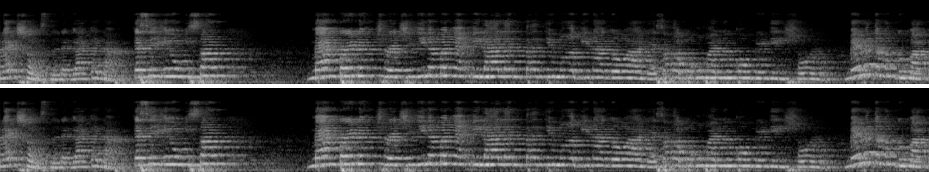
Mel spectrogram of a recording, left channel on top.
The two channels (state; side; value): identical; both; correlation 1.00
